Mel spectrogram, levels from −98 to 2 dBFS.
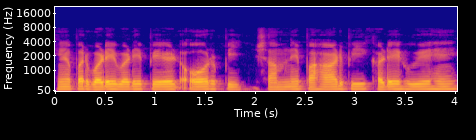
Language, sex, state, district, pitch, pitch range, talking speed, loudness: Hindi, male, Bihar, Samastipur, 115 Hz, 110-120 Hz, 180 wpm, -17 LUFS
